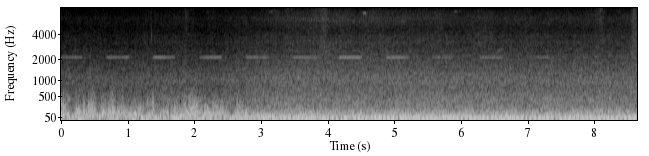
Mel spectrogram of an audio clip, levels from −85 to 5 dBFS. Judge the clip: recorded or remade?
recorded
